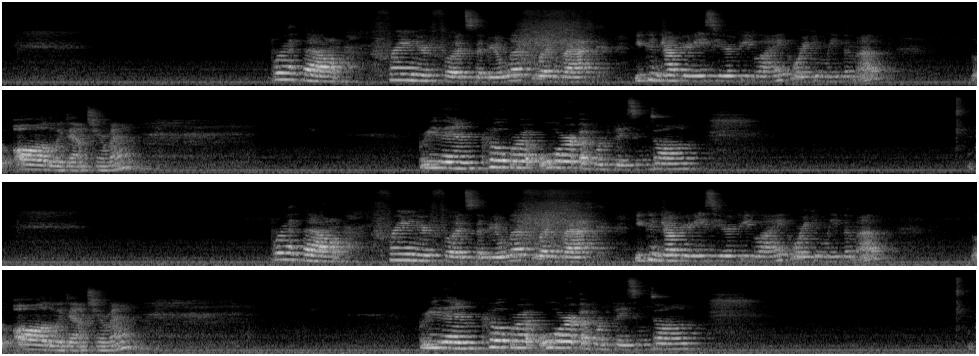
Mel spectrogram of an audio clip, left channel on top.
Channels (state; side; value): noise; right; rumble, 22 dB below the sound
